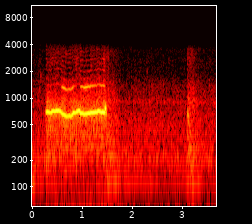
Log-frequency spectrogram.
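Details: Lola, a dog rescued from the streets in Turkey, cries with excitement as the car arrives home: one steady, sustained whine lasting over a second, followed after a pause by a brief faint whimper in a quiet interior.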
